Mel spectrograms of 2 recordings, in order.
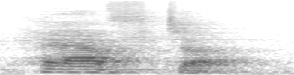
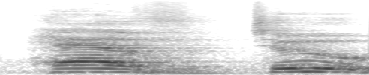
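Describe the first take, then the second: First: It is reduced to a quick 'hafta' with f. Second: Both words are said fully with a v sound.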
